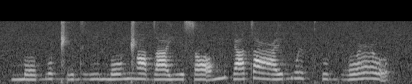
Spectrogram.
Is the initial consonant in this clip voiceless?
no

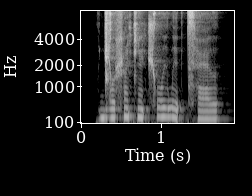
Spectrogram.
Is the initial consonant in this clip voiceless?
no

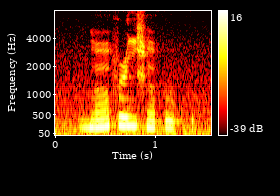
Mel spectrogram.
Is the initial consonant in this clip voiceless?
no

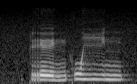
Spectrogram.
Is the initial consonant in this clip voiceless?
yes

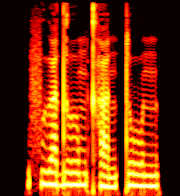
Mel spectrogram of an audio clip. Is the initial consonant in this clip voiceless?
yes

